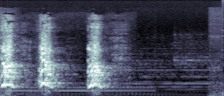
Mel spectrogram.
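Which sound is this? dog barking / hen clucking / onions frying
dog barking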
